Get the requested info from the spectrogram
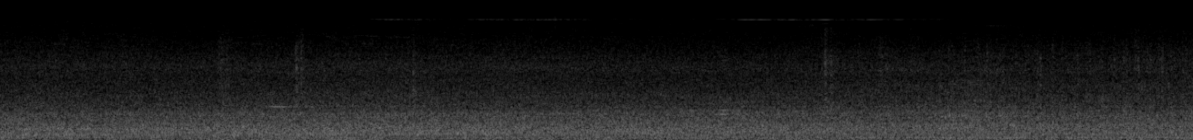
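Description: Steady, even hiss of outdoor background noise with no distinct event in it.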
